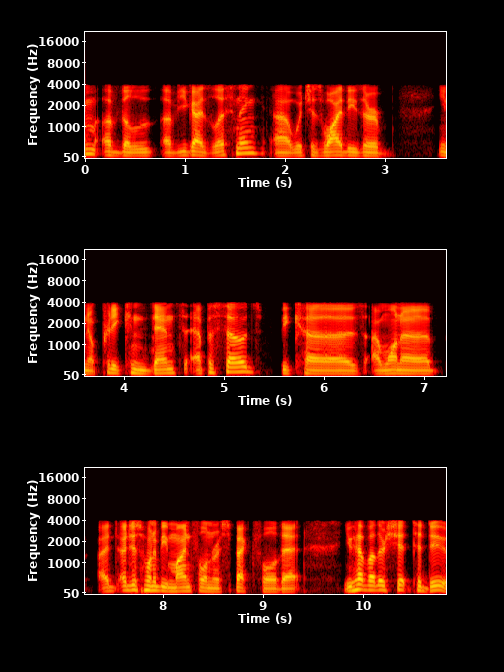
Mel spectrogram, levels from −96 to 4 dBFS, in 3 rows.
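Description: No faults can be heard.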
